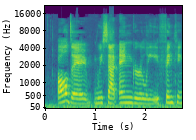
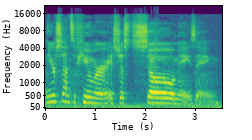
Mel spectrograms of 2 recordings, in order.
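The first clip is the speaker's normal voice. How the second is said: loud, slow mock praise; deadpan sarcasm for the author; sarcastic; 5 dB louder than usual. Real, not acted. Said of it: "sarcastic praise of author".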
